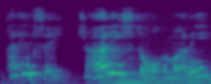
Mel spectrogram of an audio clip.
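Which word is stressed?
Johnny. The stress is on Johnny.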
